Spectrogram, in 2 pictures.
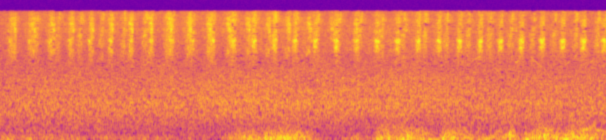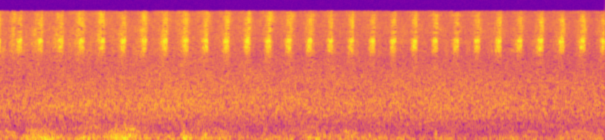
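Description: An insect chirping in a fast, even pulse, about six or seven pulses a second, over a low, uneven rumble that swells from about two seconds in to about eight.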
